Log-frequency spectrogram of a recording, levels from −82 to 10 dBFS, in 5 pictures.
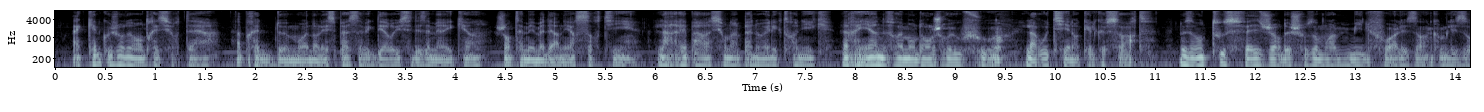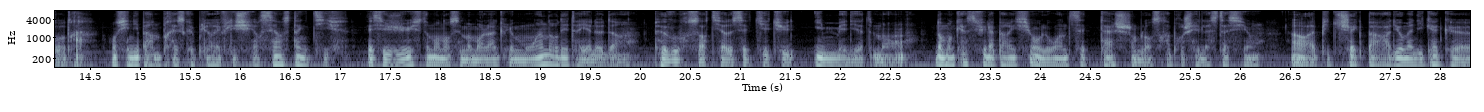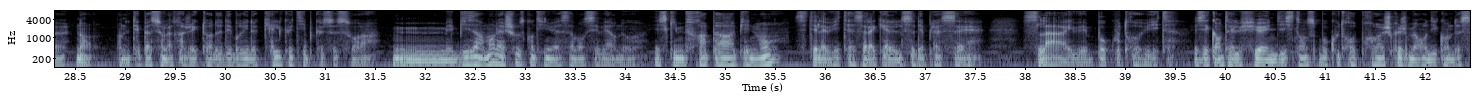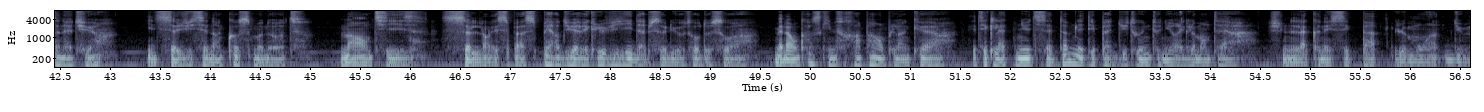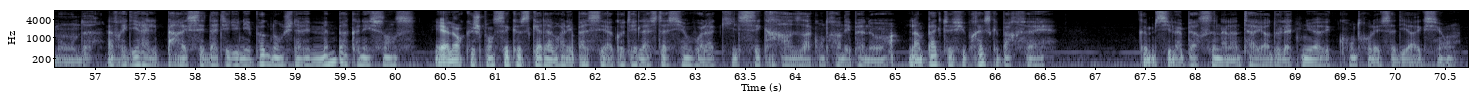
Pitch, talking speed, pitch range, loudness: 105 Hz, 230 wpm, 100-115 Hz, -26 LUFS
